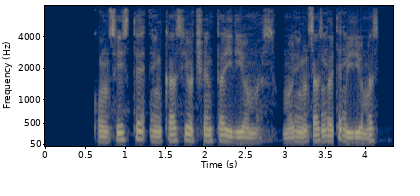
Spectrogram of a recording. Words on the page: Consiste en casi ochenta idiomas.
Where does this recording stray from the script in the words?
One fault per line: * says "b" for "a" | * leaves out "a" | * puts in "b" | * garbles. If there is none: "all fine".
* garbles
